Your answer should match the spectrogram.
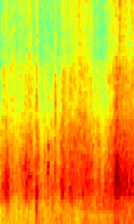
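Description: Maize leaves rustling and brushing against the phone and body as someone pushes between the rows of the cornfield, in soft irregular scrapes.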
